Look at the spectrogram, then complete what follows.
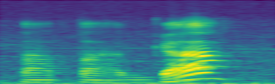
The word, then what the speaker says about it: papagaio: E aí, qual é a sílaba tônica de papagaio? É o G. Papagaio.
